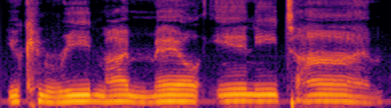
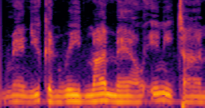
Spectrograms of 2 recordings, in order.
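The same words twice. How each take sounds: First: "read my mail anytime" drawn right out; half speed, savoring every word; slow emphatic repeat. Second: Said in the usual way. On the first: Acted. Repeats the quote slowly for emphasis.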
